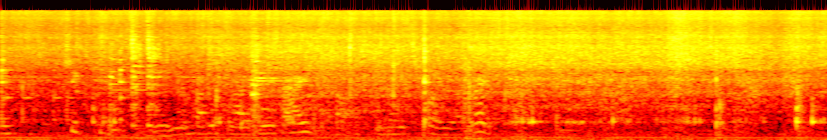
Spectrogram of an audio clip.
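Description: Seasoned chickpeas and jackfruit pieces hitting the hot oil and onions in an aluminium pot and sizzling, then stirred with a wooden spatula that scrapes and knocks against the pot. A steady frying hiss runs under a few sharp knocks.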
